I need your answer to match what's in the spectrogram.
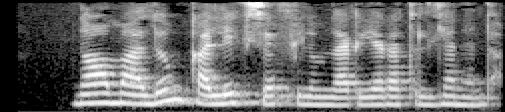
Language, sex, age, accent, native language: Uzbek, female, 18-24, Xorazm, Uzbek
